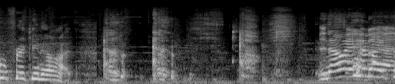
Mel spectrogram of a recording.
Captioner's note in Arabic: تسعل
